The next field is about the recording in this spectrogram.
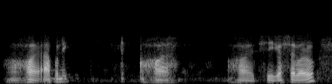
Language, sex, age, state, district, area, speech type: Assamese, male, 30-45, Assam, Biswanath, rural, conversation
